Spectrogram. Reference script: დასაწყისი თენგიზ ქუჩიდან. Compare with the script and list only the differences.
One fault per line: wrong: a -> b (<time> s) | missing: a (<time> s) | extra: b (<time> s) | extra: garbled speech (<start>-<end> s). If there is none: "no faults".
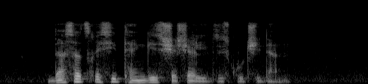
extra: შეშელიძის (1.7 s)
